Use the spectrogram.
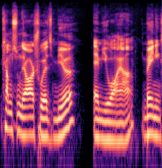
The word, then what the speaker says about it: muir: so the marrow comes from the irish words muir m-u-i-r meaning c and oy meaning made that's spelled o-i-g-h or where mero row i'm still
